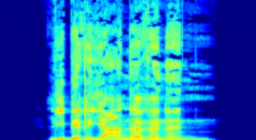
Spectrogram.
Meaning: plural of Liberianerin
- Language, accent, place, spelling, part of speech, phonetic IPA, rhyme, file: German, Germany, Berlin, Liberianerinnen, noun, [libeˈʁi̯aːnəʁɪnən], -aːnəʁɪnən, De-Liberianerinnen.ogg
